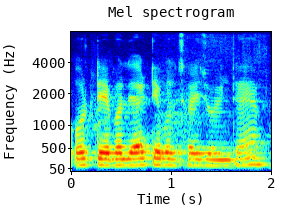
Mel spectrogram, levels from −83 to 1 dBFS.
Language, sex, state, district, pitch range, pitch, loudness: Hindi, male, Uttar Pradesh, Shamli, 130-140 Hz, 135 Hz, -15 LUFS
